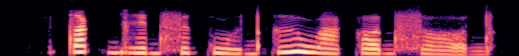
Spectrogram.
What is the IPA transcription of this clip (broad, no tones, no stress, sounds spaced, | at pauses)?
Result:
tˤ ə k ɡʱ ɪ d s ɯ k w ṳ d k ɯ w ɑ̤ k ɔ d s ɔ̤ d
